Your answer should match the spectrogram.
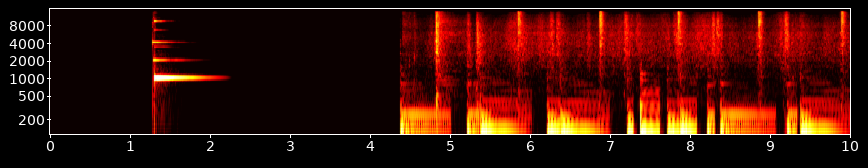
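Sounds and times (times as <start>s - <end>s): bright bell ding: 1.3s - 2.3s.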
